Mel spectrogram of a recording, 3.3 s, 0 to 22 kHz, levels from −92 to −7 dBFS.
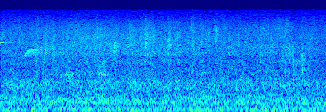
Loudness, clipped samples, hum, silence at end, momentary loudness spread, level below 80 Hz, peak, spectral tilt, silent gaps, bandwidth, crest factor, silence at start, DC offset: -47 LUFS; under 0.1%; none; 0 s; 2 LU; -64 dBFS; -34 dBFS; -1.5 dB/octave; none; 16.5 kHz; 16 dB; 0 s; under 0.1%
